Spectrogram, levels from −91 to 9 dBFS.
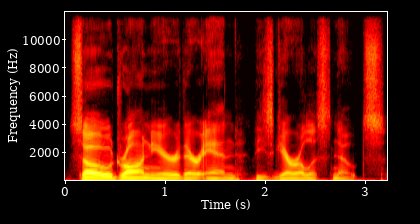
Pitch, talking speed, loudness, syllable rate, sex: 95 Hz, 150 wpm, -17 LUFS, 3.9 syllables/s, male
